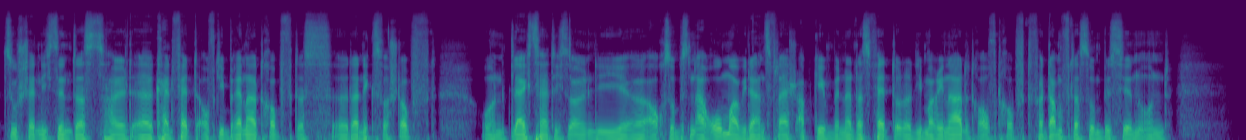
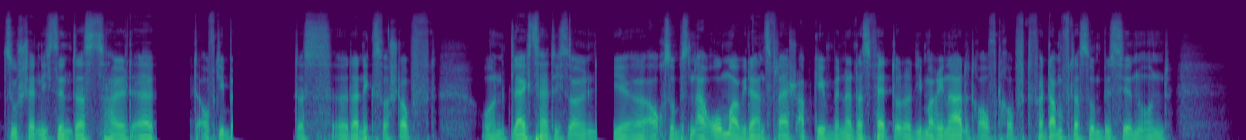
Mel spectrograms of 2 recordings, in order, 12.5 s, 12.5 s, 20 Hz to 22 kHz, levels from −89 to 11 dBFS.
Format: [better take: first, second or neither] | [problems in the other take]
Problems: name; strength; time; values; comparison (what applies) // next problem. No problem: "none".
first | audio cutting out; at 1.5 s, at 2.5 s for 0.5 s and at 6 s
